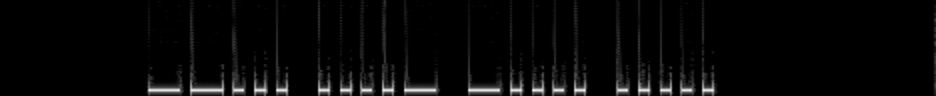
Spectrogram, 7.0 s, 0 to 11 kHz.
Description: Morse code, heard as a keyed tone, about 15 wpm, 700 Hz. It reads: 7465
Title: Numbers - 4-Digit 15wpm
